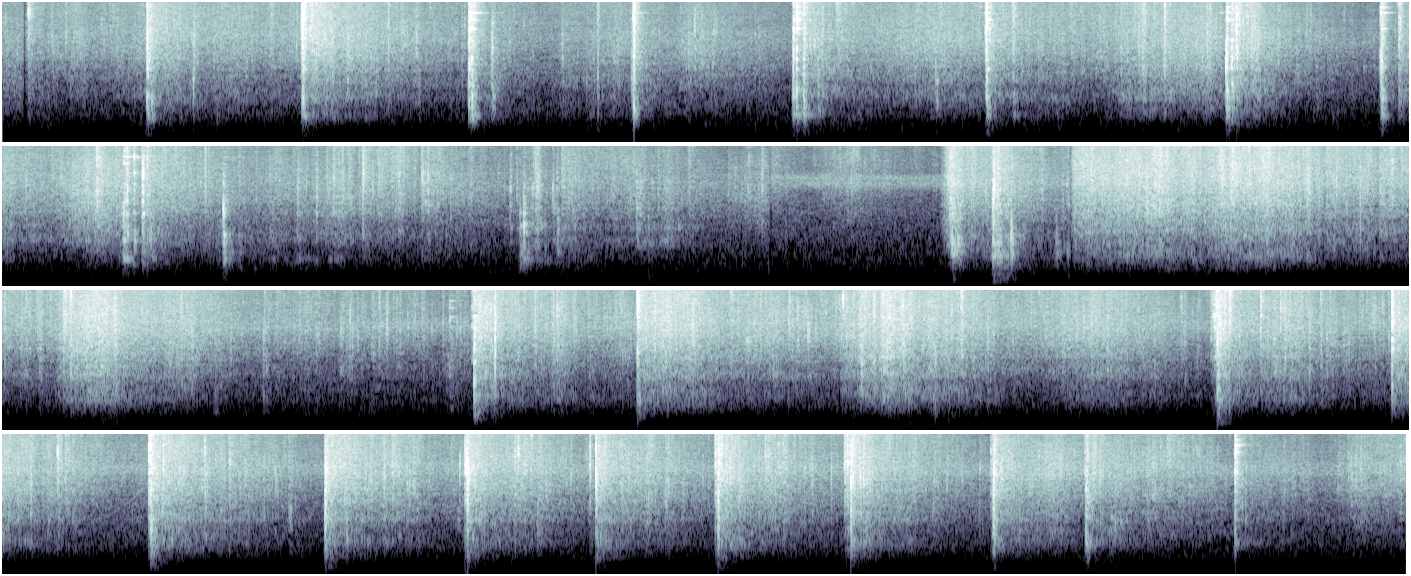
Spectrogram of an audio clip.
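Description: Food frying in a hot pan: a steady sizzle, swelling for a few seconds about halfway through, with repeated sharp clicks and scrapes of a utensil stirring against the pan.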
